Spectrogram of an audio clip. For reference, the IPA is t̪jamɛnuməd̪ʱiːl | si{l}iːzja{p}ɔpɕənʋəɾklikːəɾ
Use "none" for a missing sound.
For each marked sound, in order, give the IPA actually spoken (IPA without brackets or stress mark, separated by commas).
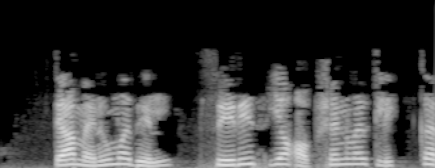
ɾ, ʔ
